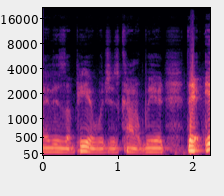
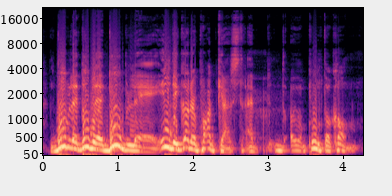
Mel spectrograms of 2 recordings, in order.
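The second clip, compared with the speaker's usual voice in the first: hammed-up Dominican accent ad read. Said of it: "my Dominican voice".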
